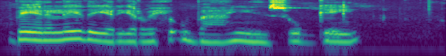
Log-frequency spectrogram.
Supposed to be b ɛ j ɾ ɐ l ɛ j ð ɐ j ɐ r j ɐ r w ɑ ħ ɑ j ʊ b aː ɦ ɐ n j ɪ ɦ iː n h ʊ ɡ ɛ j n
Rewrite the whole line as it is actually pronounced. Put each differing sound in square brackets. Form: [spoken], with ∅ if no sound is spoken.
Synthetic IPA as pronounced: b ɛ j ɾ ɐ l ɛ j ð ɐ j ɐ r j ɐ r w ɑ ħ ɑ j ʊ b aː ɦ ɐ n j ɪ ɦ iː n [s] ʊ ɡ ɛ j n

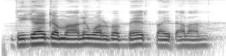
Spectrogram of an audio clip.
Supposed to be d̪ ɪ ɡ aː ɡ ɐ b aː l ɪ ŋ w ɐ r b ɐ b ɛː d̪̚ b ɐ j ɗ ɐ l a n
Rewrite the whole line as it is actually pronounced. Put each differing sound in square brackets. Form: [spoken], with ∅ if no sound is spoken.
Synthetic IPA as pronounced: d̪ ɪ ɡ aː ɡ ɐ [m] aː l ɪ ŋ w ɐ [l] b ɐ b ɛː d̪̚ b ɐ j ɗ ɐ l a n

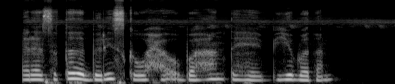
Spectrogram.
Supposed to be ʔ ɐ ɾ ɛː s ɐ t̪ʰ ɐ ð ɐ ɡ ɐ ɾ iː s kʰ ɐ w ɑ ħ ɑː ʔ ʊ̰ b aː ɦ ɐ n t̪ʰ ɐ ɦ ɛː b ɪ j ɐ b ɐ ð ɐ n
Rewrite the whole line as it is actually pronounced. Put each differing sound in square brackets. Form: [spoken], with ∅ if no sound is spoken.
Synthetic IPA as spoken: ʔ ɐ ɾ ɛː s ɐ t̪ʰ ɐ ð ɐ [b] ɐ ɾ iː s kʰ ɐ w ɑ ħ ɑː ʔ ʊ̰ b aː ɦ ɐ n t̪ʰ ɐ ɦ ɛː b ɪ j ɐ b ɐ ð ɐ n

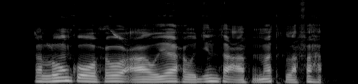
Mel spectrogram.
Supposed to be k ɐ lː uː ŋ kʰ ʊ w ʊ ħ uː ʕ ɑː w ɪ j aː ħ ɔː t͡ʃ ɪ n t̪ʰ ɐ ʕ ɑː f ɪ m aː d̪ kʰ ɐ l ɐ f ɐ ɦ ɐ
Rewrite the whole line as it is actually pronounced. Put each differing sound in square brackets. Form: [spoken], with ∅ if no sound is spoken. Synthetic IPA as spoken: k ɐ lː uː ŋ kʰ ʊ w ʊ ħ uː ʕ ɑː w ɪ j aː ħ ɔː t͡ʃ ɪ n t̪ʰ ɐ ʕ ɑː f ɪ m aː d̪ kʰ ɐ l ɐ f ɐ ɦ ɐ

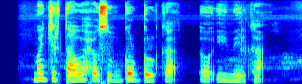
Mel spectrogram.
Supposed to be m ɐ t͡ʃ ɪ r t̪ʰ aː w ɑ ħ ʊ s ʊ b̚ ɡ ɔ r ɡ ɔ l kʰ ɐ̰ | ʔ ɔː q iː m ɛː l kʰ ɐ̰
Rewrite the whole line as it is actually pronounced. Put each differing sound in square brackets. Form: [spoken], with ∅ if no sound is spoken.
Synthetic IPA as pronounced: m ɐ t͡ʃ ɪ r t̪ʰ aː w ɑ ħ ʊ s ʊ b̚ ɡ ɔ [l] ɡ ɔ l kʰ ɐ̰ | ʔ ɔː [ʔ] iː m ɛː l kʰ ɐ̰

